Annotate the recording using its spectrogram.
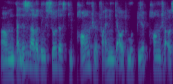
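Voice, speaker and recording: Speaking at medium pitch, a man has a dark, mellow tone. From Saxony, Chemnitz (eastern Germany). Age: 30s. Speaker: startup founder. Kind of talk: interview.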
